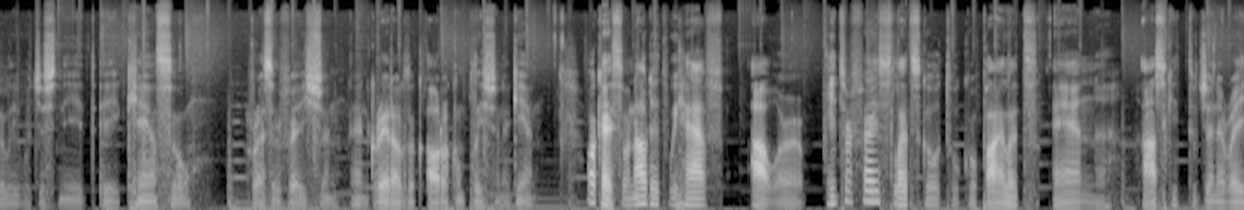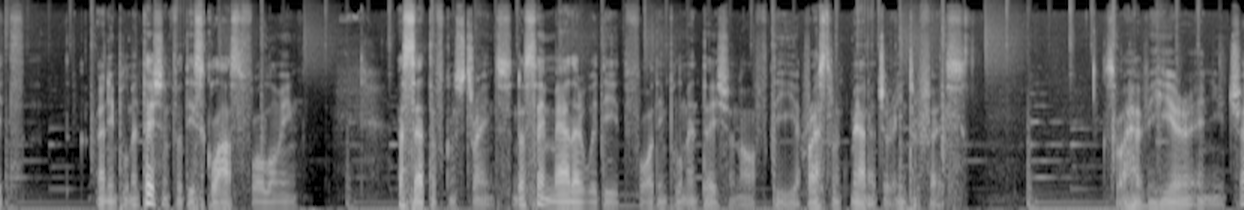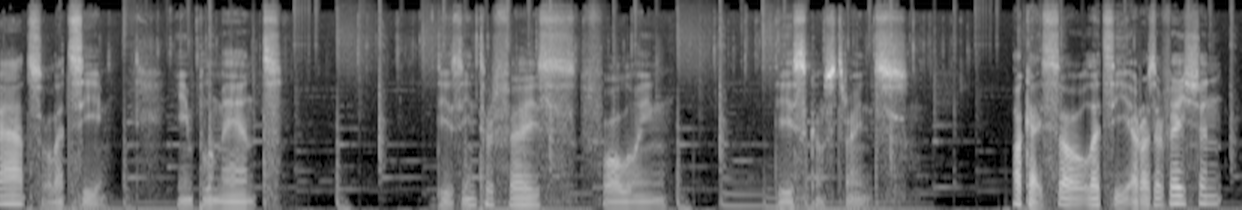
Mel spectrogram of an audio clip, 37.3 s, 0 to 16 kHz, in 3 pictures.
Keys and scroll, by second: 0.4 super+d, 2.6 Tab, 20.9 shift+super+a, 34.9 super+v.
